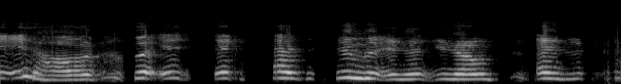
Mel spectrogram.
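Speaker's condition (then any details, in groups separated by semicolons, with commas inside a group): Cerebral palsy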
